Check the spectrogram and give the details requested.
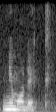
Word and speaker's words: mnemonic: we have n Sound we say mnemonic without pronouncing M and when we uh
